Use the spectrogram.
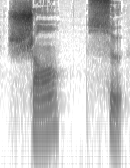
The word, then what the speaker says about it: chanceux: Final X not pronounced remember C E U will give you this sound chanceux fou combination of o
